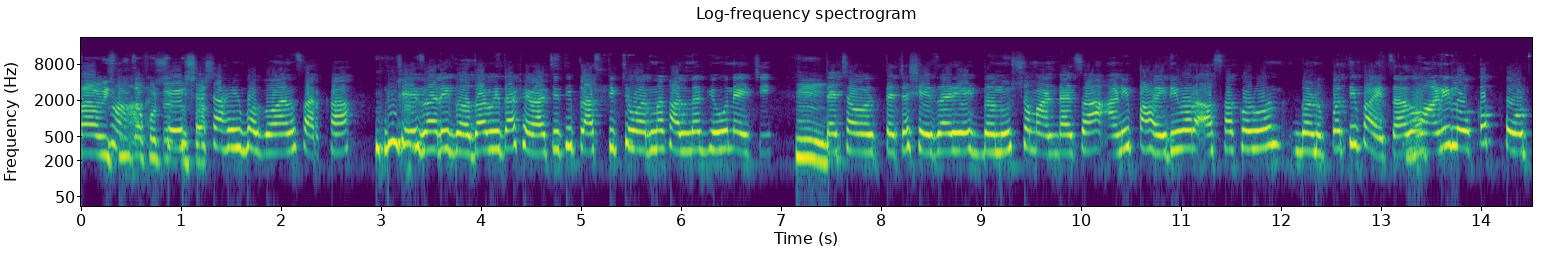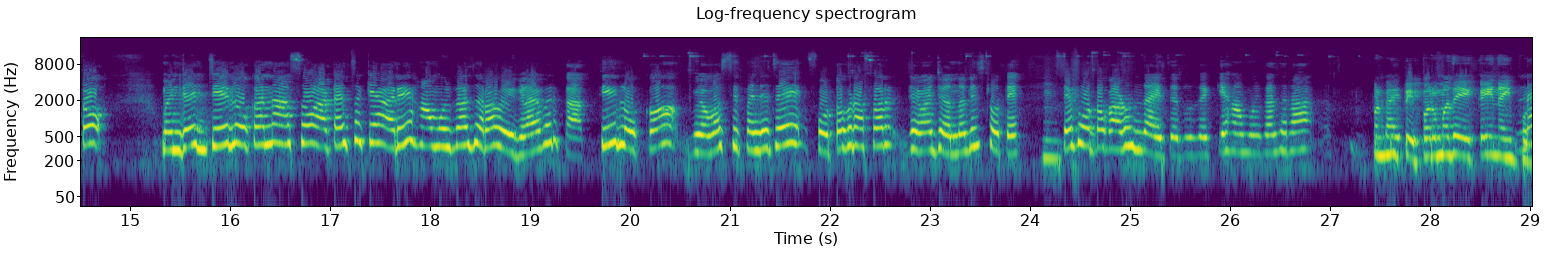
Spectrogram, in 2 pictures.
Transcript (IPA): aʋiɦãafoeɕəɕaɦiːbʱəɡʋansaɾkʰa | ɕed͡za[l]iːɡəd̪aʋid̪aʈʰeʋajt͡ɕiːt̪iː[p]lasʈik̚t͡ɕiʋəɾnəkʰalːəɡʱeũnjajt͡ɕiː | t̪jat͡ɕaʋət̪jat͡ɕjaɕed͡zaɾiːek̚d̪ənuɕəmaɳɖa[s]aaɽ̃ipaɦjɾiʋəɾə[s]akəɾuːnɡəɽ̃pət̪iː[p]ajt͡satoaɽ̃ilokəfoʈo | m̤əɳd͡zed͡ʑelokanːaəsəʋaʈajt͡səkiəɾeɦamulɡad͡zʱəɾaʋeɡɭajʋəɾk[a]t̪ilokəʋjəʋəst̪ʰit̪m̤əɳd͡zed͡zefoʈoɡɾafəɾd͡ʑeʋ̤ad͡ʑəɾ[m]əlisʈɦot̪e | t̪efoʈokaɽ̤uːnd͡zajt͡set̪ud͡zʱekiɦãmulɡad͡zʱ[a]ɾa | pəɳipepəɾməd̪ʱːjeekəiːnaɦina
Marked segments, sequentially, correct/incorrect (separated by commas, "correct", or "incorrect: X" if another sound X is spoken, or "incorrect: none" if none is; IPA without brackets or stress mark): incorrect: ɾ, correct, incorrect: t͡s, correct, correct, correct, incorrect: n, incorrect: ə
